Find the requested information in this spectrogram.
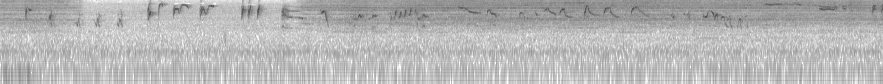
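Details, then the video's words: Active white-eye starting with quick, sharp, high chirps in a burst, then moving into a fast, thin, twittering warble of whistled notes that continues steadily over background hiss. "Burung Pleci Kacamata Kuning Putih Suara Aktif"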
